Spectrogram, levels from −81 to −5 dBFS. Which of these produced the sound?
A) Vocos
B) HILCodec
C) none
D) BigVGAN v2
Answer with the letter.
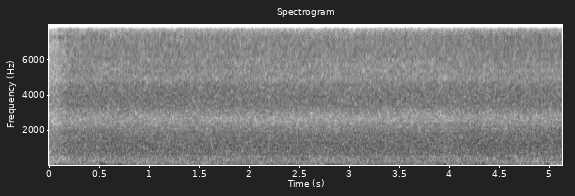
A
